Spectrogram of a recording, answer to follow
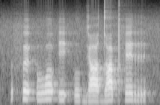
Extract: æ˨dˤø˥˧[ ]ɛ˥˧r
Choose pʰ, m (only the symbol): pʰ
